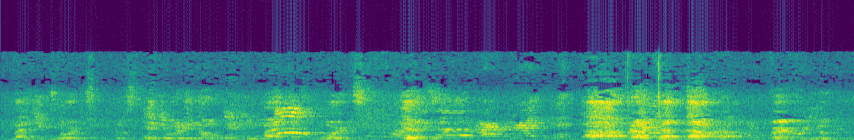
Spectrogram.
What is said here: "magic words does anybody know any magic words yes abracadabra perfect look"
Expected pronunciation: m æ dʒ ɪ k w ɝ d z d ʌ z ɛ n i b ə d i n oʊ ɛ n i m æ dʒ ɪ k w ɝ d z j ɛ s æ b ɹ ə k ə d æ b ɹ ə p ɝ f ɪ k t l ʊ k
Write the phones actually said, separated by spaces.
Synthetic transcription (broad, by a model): m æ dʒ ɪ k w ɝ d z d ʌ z ɛ n i b ə d i n oʊ ɛ n i m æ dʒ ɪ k w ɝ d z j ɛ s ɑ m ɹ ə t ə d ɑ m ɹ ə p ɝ ɪ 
